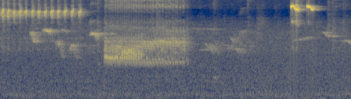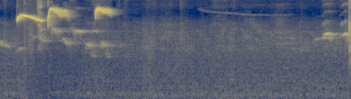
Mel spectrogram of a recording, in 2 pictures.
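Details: Orange-headed thrush song used as a lure to provoke other birds into singing: scattered high, sharp whistled notes and chirps, some slurred upward, after a rapid pulsing burst at the start, with a short harsh noise burst early on.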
